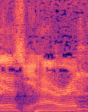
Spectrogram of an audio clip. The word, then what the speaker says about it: disparate: Is that how you pronounce it? Here. Disparate? Yeah.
